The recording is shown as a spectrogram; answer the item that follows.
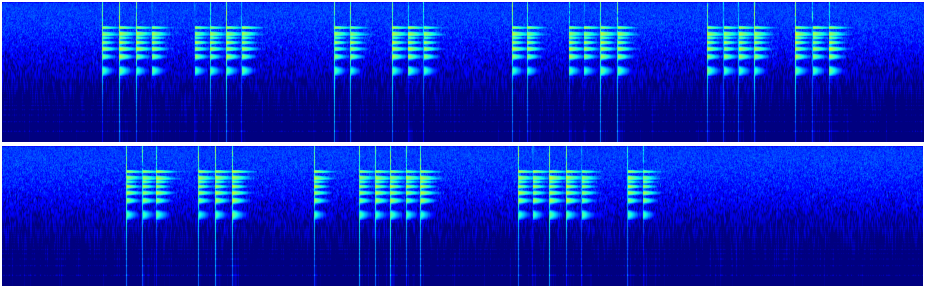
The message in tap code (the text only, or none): THIS NEW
